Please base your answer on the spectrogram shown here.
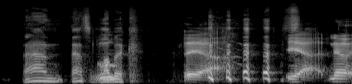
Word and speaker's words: Lubbock: things in Texas, which I would say I'm pronouncing them correctly. Like Pecos. That's Yeah. Pecos. Oh yeah. What is it? Lubick? That's Lubbock.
